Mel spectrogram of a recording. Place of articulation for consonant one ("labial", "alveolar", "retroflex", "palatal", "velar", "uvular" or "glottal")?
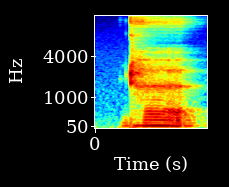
retroflex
